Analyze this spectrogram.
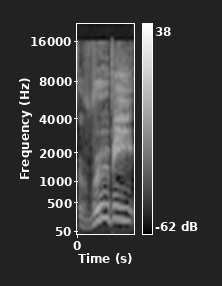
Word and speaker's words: RWBY: named after even though it's spelled rwb why is Ruby Rose milk what's Ruby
